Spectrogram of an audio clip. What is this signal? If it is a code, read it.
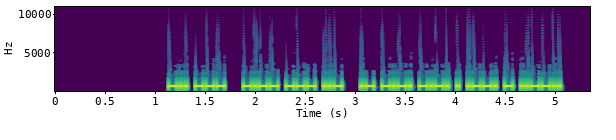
Morse code, heard as a keyed tone, about 44 wpm, 700 Hz. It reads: DO YOU ACCEPT?
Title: Sentences from Top 1300 Words 45wpm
